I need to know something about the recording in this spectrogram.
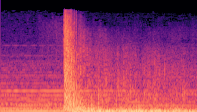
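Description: Background music, then about a second in a single sharp explosion followed by a long low rumble.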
